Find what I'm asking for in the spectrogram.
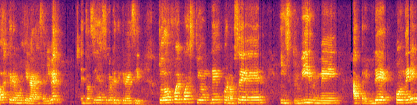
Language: Spanish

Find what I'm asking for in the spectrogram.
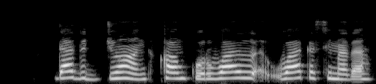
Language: Pashto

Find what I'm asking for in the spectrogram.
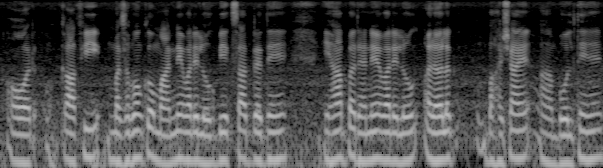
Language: Urdu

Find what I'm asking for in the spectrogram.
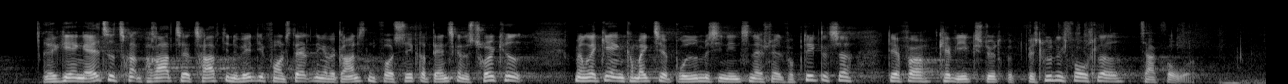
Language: Danish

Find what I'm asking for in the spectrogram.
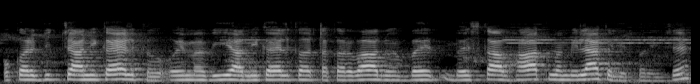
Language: Maithili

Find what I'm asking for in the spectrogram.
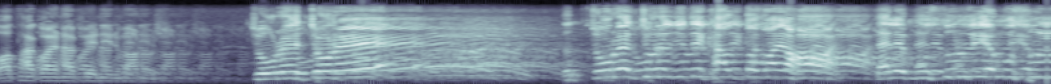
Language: Indonesian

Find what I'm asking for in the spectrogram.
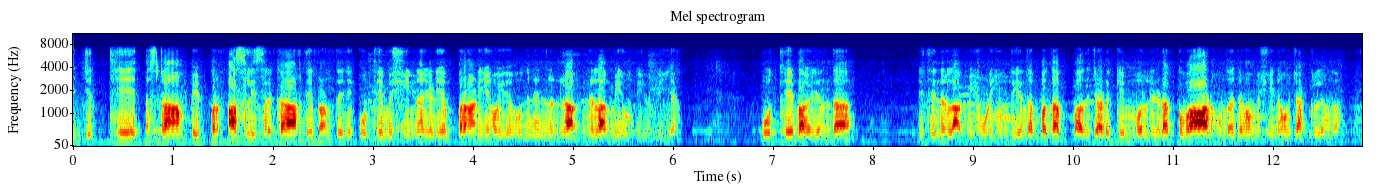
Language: Punjabi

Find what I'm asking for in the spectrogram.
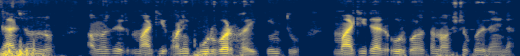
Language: Bangla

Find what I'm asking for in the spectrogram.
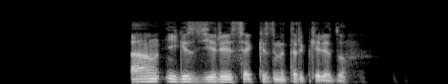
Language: Uyghur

